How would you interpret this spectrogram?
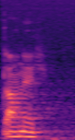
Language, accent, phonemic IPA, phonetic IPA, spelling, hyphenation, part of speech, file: Armenian, Eastern Armenian, /tɑˈnel/, [tɑnél], տանել, տա‧նել, verb, Hy-տանել.ogg
- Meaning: 1. to carry; to carry away or off, to take away; to lead 2. to tolerate, to endure, to stand, to brook 3. to beat (in a game)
